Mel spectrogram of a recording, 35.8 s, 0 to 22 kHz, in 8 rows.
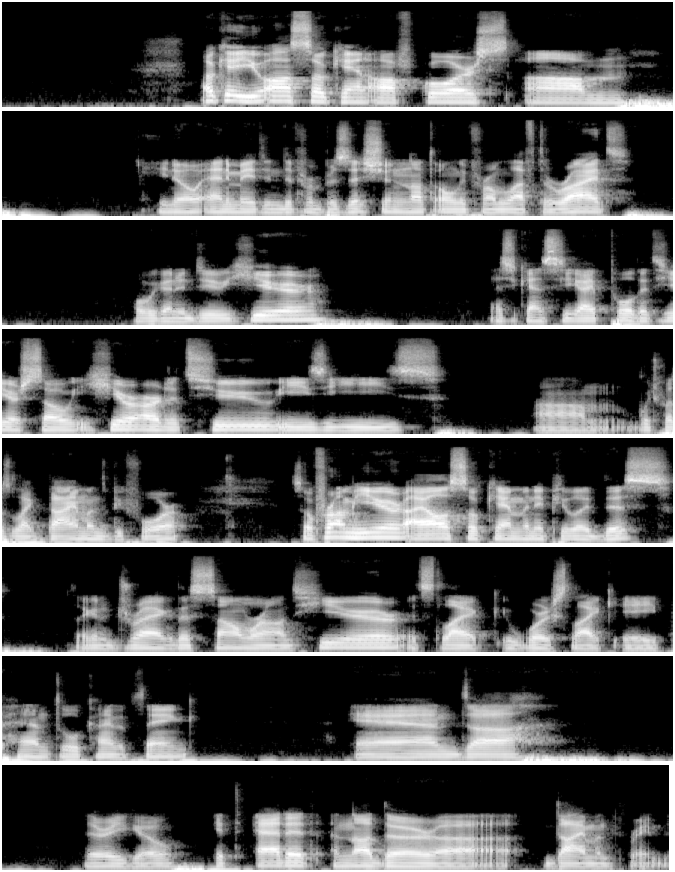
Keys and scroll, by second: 0.3 space.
